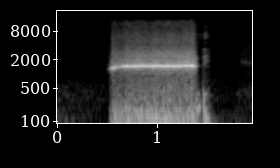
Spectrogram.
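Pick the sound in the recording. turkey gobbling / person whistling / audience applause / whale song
person whistling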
